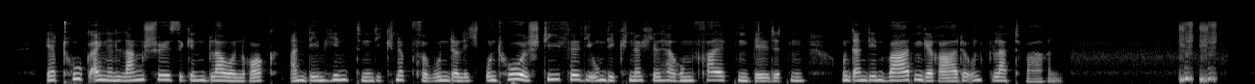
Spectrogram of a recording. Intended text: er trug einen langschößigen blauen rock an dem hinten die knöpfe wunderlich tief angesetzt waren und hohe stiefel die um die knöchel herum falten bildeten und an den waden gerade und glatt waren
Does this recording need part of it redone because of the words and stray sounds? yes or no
yes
